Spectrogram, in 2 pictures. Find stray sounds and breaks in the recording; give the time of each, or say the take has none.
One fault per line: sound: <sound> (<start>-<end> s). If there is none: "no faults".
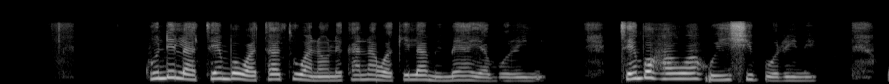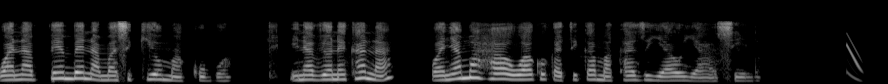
sound: chirp (17.4-17.5 s)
